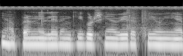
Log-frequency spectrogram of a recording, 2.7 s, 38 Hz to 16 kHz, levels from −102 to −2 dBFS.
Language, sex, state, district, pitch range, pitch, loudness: Hindi, male, Uttar Pradesh, Shamli, 130-135 Hz, 130 Hz, -17 LUFS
